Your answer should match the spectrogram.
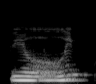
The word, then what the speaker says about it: Philip: Itu contoh-contoh penggunaan P ketemu dengan H, maka dibacanya menggunakan F. Ini termasuk juga nama orang. Phil, Philip, Filipe, semuanya ya. Kayak gini. Philip, ini kan Philip bacanya, bukan Phil, bukan Phil, Philip, bukan Philip.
